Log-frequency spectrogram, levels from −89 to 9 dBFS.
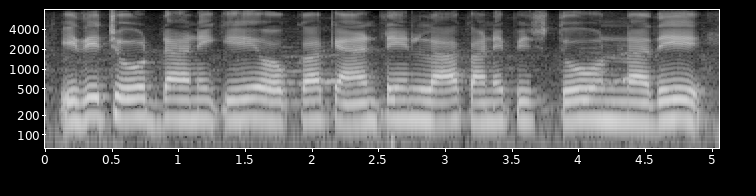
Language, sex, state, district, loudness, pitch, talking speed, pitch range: Telugu, male, Telangana, Hyderabad, -13 LUFS, 165 Hz, 85 wpm, 160-170 Hz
